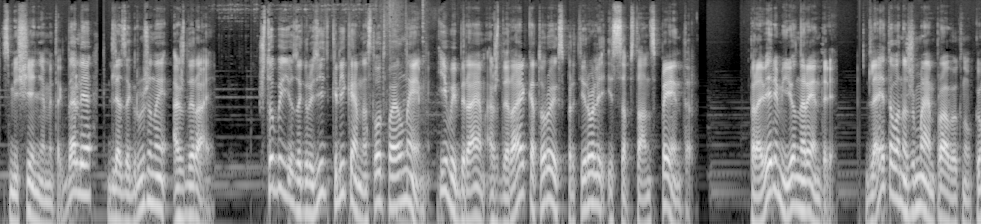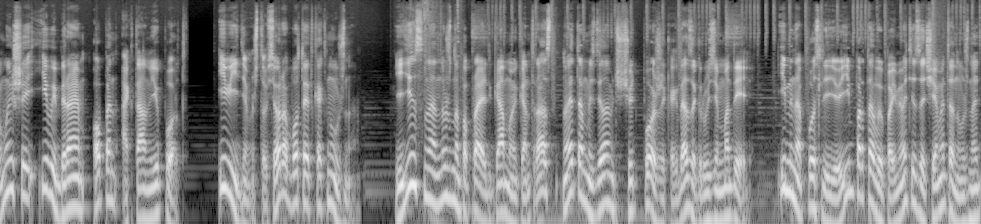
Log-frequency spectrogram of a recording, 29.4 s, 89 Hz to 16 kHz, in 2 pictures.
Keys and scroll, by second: 6.0 ctrl+alt+d.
